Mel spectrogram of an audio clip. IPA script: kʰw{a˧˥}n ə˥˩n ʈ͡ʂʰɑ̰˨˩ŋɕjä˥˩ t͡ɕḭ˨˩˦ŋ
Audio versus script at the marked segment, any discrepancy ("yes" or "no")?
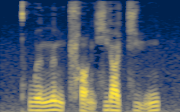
yes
